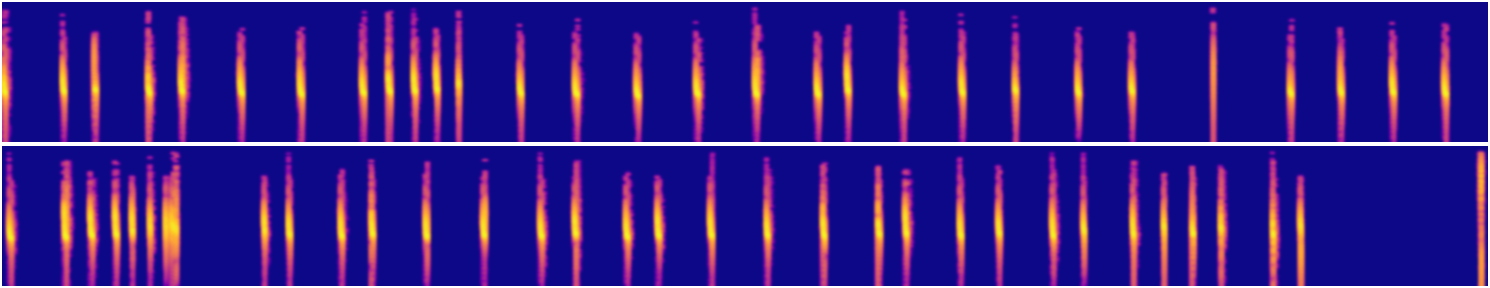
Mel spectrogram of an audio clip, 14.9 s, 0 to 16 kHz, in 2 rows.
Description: Gümüş tüylü yarasanın ekolokasyon sesi.
Yarasalar geceleri avlanırken insan kulağının algılayamayacağı tiz tıkırtı ve gıcırtı sesleri çıkarır.
gumus-tuylu-yarasa-ekolokasyon-sesi.mp3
